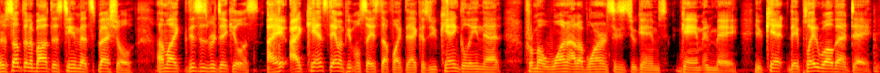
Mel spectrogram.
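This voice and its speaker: An unremarkable speaking voice with an American accent moves at a fairly quick pace, with very even loudness and ordinary pitch variation. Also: man, medium pitch for a man. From Milwaukee area, Wisconsin. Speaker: sports podcast co-host. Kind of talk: casual chat.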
